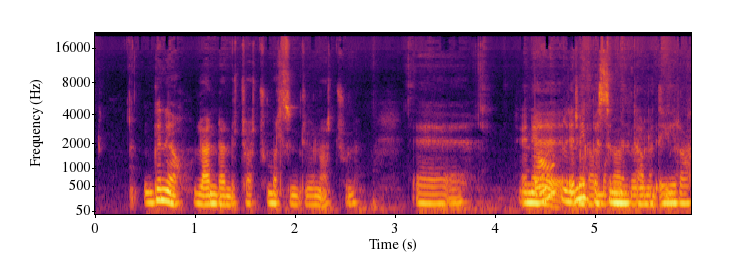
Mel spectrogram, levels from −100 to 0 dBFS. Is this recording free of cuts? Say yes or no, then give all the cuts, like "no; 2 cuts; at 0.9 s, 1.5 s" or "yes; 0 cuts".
no; 1 cut; at 4.8 s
